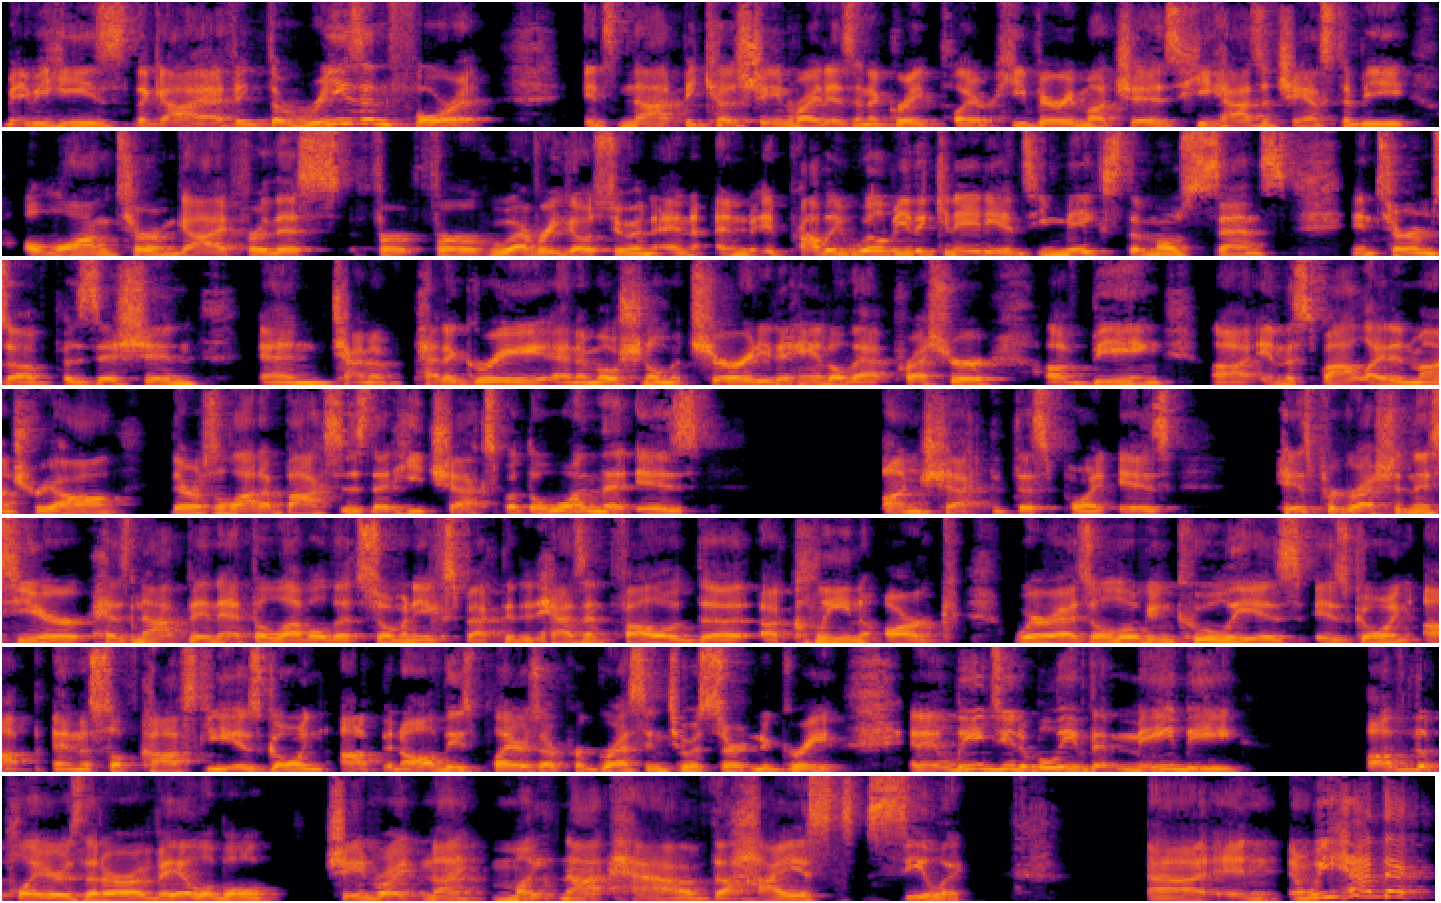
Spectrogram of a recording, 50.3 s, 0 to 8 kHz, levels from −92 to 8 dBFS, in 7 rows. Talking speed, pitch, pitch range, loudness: 200 wpm, 145 Hz, 125-175 Hz, -18 LUFS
